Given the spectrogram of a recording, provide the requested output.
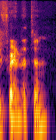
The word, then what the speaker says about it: Phernetton: Did I say it right? I felt like we were talking about Mexican food, so I kind of put a Mexican accent on it. It's French Canadian, but you were close.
